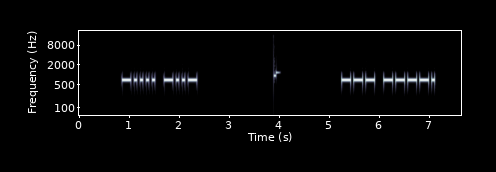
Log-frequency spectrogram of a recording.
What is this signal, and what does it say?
Morse code, heard as a keyed tone, about 20 wpm, 700 Hz. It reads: 6X O9
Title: Single-Letter Single-Number 20wpm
